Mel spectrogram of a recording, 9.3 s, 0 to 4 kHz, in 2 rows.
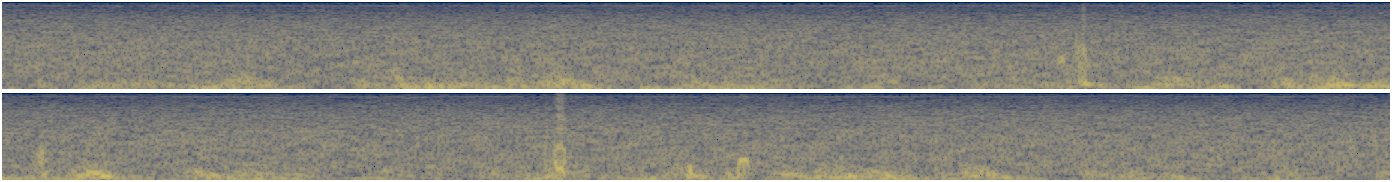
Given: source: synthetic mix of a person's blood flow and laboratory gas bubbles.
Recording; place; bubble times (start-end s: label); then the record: Doppler ultrasound of blood flow; precordium
3.50-3.67 s: bubbles
6.41-6.56 s: bubbles
6.89-6.98 s: bubbles
7.01-7.15 s: bubbles
From the record:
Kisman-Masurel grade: 123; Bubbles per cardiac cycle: 1 to 2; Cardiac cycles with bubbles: 10 to 50%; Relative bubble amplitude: loud (0.450 to 0.775); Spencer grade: 2 (many but less than half of the cardiac periods contain bubble signals, singularly or in groups); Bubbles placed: anywhere in the cardiac cycle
